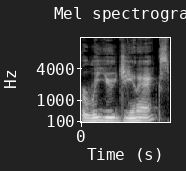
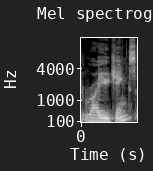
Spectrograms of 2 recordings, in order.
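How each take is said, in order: First: The name is said the official way. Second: The name is said the common, informal way. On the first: This is the name's official form, which hardly anyone uses. "Officially, it's" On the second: This is how people usually say the name. "my uh, personal pr- pronunciation is"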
